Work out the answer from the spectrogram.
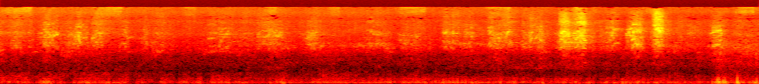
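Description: Birds chirping and squawking in short, repeated calls over a faint low rumble.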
